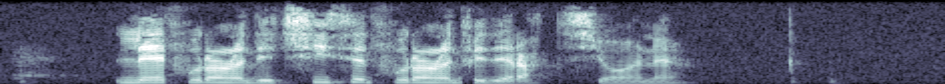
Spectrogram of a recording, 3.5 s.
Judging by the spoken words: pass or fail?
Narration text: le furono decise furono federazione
pass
